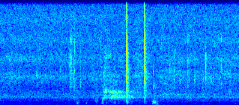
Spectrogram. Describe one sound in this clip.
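A fishing reel clicks and whirs close by.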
